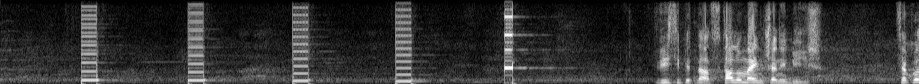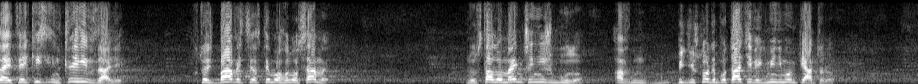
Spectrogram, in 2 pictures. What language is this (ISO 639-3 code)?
ukr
